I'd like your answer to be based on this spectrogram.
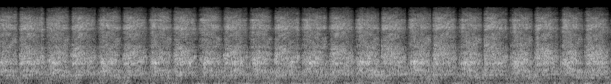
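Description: A steel chisel rubbed back and forth on 150 grit sandpaper during chisel sharpening, making a close, loud, evenly rhythmic rasping scrape with about three strokes per second and no pauses.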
